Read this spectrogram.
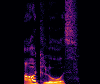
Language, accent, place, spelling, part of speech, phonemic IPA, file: German, Germany, Berlin, arglos, adjective, /ˈaʁkloːs/, De-arglos.ogg
- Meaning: 1. innocent, unsuspecting, artless (not suspecting trouble) 2. harmless, trustworthy (without bad intentions)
